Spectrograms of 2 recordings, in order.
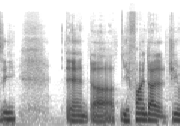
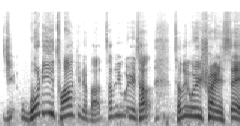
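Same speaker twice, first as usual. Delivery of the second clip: higher, puzzled mock yell; retelling a confused Gene Wilder, mock bewildered; 8 semitones higher, faster than usual. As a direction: act baffled and insistent.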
